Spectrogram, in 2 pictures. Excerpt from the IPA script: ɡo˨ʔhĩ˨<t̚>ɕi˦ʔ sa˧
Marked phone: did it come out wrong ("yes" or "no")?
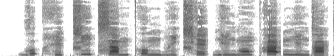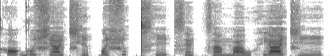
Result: no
